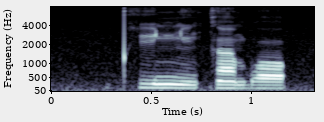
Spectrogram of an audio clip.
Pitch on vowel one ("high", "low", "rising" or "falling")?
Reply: high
